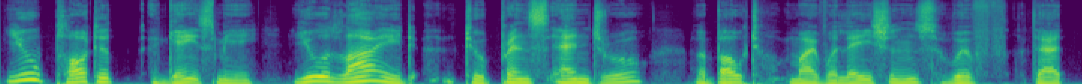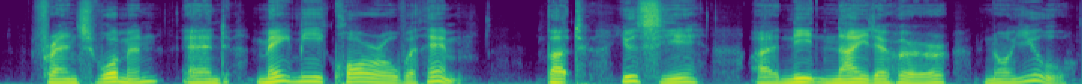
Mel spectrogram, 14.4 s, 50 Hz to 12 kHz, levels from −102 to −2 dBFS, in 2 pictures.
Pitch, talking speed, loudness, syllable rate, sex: 140 Hz, 125 wpm, -18 LUFS, 3.6 syllables/s, male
